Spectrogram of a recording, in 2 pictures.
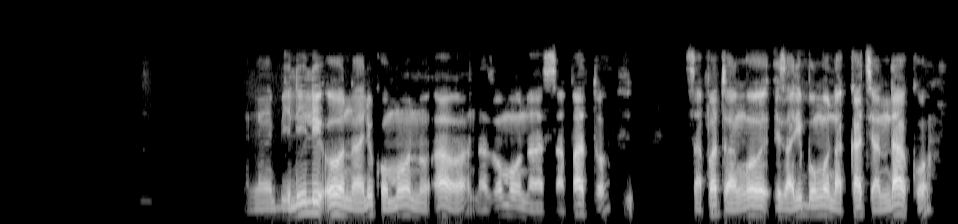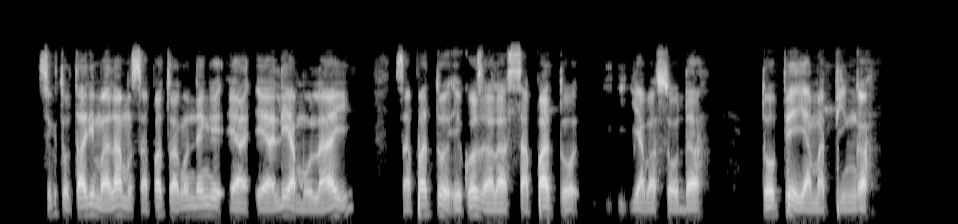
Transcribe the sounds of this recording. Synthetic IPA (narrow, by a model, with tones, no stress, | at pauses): bi˨li˦li˦ʔo˦jo˦na˨za˨li˦ko˨mɔ˦na˨ʔa˦wa˦na˨zo˦mɔ˦na˨sa˨pa˦to˨ | sa˨pa˦to˨ja˨ŋɡo˦e˨za˨li˦bo˦ŋɡo˦na˨ka˦ti˨ja˨nda˦ko˨ | si˦ki˦to˨ta˦li˦ma˨la˦mu˨sa˨pa˦to˨ja˨ŋɡo˦nde˦ŋɡe˦e˨ja˨li˦ja˨mo˨la˦ji˦ | sa˨pa˦to˦ʔe˨ko˦za˨la˨sa˨pa˦to˨ | ja˨ba˨so˨da˦ | to˦pe˦ja˨ma˨pi˨ŋɡa˦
